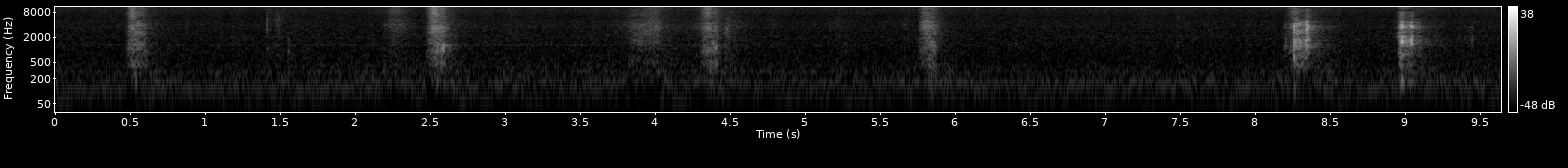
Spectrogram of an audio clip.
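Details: Pet coughing: about seven short, sharp, irregular bursts in a quiet room, the final two close together; cough.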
